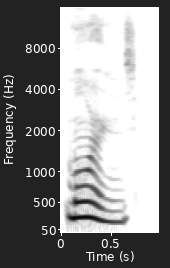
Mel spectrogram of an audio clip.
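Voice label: "mourns", American English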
